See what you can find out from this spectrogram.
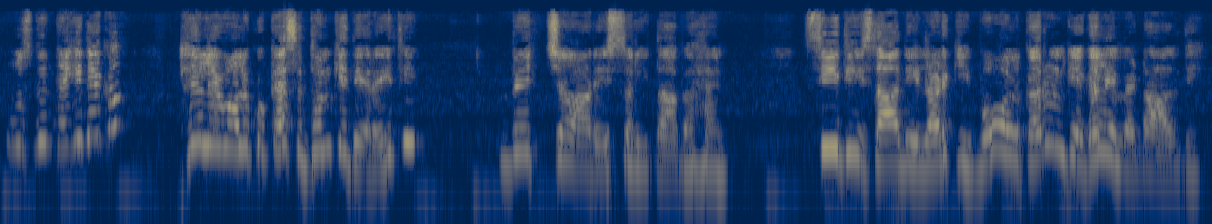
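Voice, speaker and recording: Outspoken cartoon woman female performer: high, animated, emphatic, slightly distant sound. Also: unhurried, no echo. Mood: gossiping, pitying. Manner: emphatic, opinionated. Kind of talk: animated cartoon story acting.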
